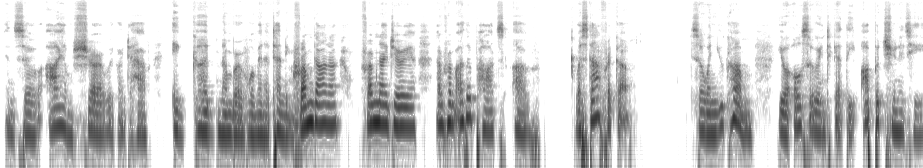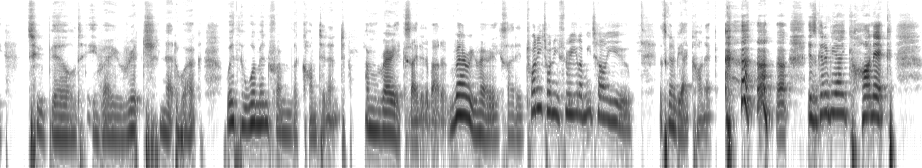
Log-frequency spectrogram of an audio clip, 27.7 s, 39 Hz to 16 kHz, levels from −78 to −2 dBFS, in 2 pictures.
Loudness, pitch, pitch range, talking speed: -25 LUFS, 155 Hz, 135-200 Hz, 155 wpm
